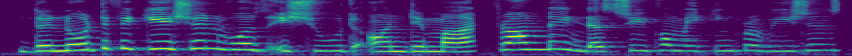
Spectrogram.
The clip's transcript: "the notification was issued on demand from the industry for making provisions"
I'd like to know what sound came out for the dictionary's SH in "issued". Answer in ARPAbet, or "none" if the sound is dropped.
SH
